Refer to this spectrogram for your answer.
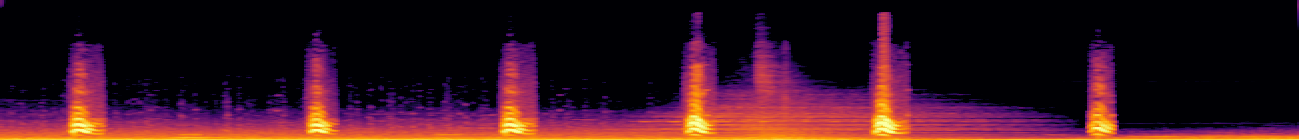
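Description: Cheetah giving six sharp, high, bird-like chirps, each dropping in pitch, spaced about every one and a half seconds over a low hum.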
